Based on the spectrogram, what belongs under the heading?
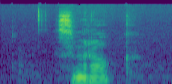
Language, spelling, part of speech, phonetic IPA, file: Polish, zmrok, noun, [zmrɔk], LL-Q809 (pol)-zmrok.wav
